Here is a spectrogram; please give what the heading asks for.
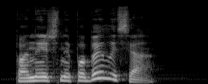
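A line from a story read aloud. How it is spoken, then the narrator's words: Cheerful chirping. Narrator (Ukrainian): защебетала весело Пазя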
